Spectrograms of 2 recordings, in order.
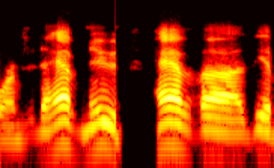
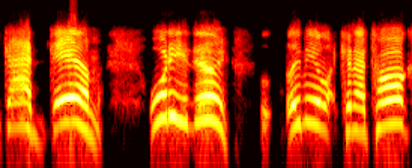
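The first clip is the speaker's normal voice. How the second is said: high and loud, fed up at being interrupted; exasperated outburst; 8 dB louder than usual. Retold or imitated. Himself to Bruno, trying to get a word in, loud and high. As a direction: throw your hands up, pitch up and push louder. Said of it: "I'm like".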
